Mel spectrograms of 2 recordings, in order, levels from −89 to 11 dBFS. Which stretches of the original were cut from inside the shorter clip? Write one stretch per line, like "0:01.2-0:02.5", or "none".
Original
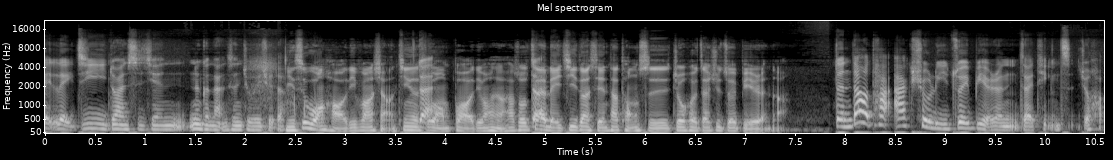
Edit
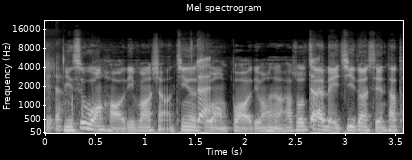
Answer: none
